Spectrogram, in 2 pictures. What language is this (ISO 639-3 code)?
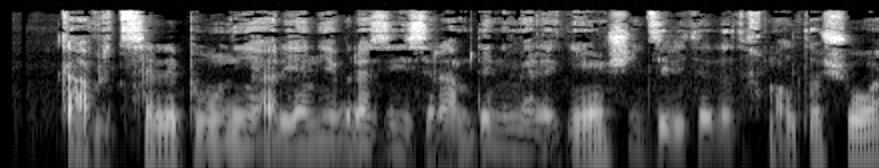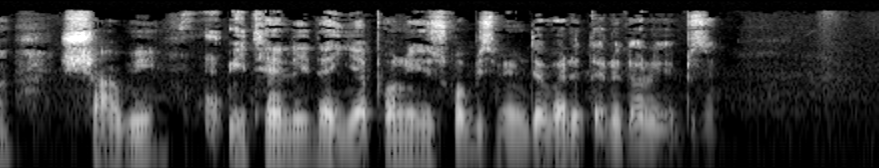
kat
